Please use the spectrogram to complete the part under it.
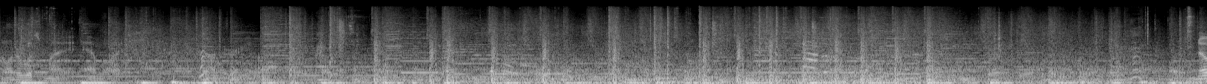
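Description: Rapid gunfire and booms from the video game Borderlands 2 crackle densely and loudly without pause, bursts overlapping with impacts and crashes, with a voice talking over the barrage.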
